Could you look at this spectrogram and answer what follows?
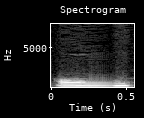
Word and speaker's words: Om: We start our practice with chanting Om 3 times. So remember the Om has 3 syllables. Oh, the longer one, and then in the end, very soft.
